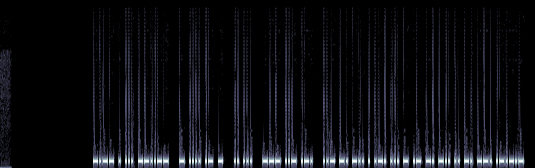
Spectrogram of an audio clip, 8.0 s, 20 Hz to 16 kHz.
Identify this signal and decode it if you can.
Morse code, heard as a keyed tone, about 50 wpm, 700 Hz. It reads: YES, THAT IS OUR UNDERSTANDING.
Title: Sentences from Top 1000 Words - Review Part 3 - 50wpm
